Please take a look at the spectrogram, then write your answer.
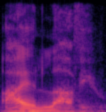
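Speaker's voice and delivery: whispered tenderly, no voice. Shown as a demonstration. Preacher whispering love to a brother. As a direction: breathe it softly like a loving secret. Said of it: "Or you can say".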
